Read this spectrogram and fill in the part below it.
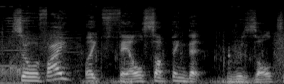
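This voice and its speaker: Music in the background behind a man's fairly slow speech full of very wide pitch swings. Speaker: speedrunner streamer. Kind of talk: casual live-stream chat while gaming. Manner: mumbling at times.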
